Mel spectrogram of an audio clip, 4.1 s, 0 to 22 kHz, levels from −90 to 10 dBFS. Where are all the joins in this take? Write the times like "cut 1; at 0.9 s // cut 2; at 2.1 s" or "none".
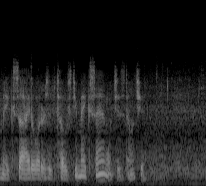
cut 1; at 3.1 s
